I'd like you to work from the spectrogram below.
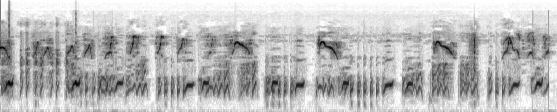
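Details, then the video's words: Harsh, bubbling croaks from a white-breasted waterhen used as a lure, run together in choppy bursts with occasional thin, falling high squeals. "Cara Ampuh Panggil Burung Ruak Ruak"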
